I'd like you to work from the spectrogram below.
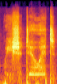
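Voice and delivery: high breathy whisper; soft unvoiced whisper. Real, not acted. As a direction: whisper the invitation slyly. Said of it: "playful invite".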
